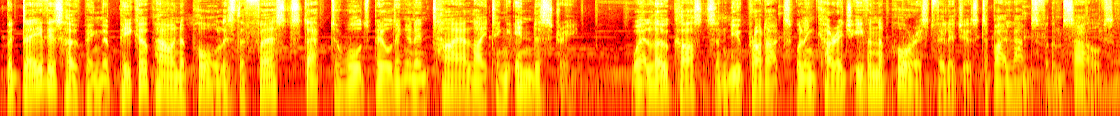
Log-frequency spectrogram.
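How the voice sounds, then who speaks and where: A man's voice: on the low side, animated, normal speed, soft background music. A man reading scripted documentary narration.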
